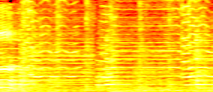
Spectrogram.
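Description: Live orchestra with grand piano playing a short instrumental passage between sung lines of a French chanson, with violins prominent over a repeating bass line. A singer's held note slides down and ends right at the start.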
